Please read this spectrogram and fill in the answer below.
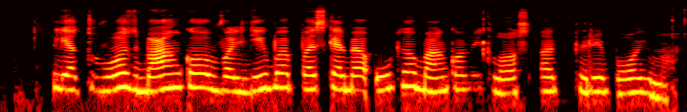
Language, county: Lithuanian, Vilnius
